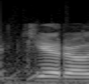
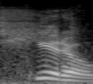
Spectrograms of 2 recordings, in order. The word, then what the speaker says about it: Gyros: does I you know I just had a judo the other day that is it's it's I can't pronounce it the real word computer Gyros there we go yeah you know it's it's Hiro by the way okay well it's delicious so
